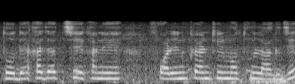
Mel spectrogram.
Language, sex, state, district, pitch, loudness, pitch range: Bengali, female, West Bengal, North 24 Parganas, 275 Hz, -12 LUFS, 270-285 Hz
